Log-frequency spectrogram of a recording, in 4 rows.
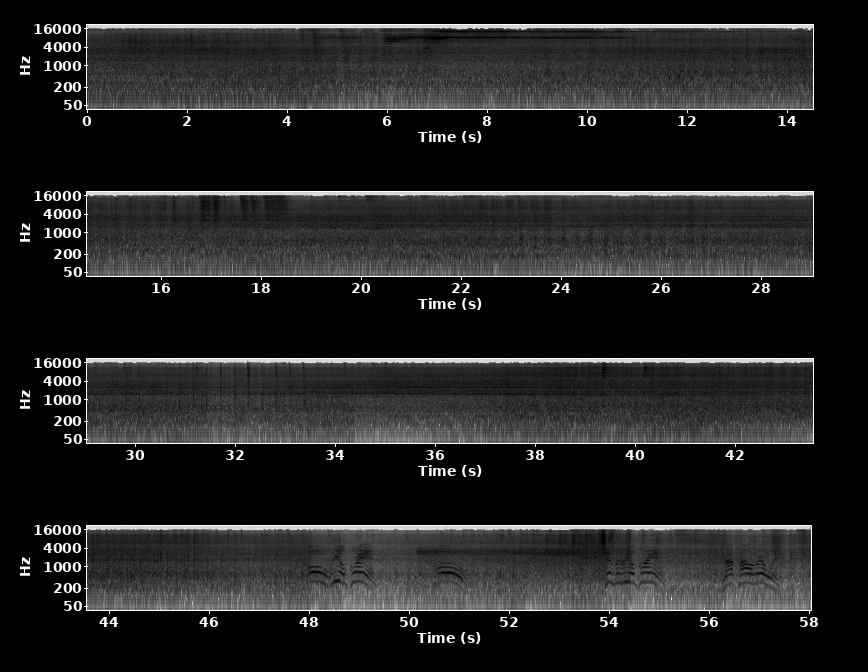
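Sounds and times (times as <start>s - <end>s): freight cars rumbling over rails: 0.0s - 58.0s
faint high wheel squeal: 4.7s - 10.8s.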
